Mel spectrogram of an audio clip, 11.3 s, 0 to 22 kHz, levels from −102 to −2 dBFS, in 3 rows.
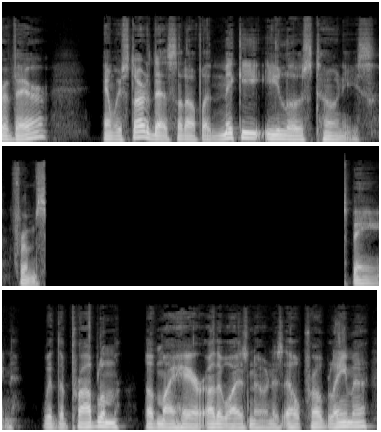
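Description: A speech recording with one rebuffering stall. At 4.21 s the sound drops to silence. It stays silent until 7.21 s, a gap of 3 seconds. Then the speech picks up exactly where it broke off. Nothing is skipped or repeated. The playback ran out of downloaded audio and had to wait for more data before continuing. The stall loses no content. It only adds 3 seconds of dead air to the timeline.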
